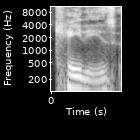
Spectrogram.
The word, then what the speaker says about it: Cadiz: So on Saturday, this gentleman in Trigg County, Kentucky, in the city, I believe it's pronounced Cadiz, C-A-D-I-Z.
